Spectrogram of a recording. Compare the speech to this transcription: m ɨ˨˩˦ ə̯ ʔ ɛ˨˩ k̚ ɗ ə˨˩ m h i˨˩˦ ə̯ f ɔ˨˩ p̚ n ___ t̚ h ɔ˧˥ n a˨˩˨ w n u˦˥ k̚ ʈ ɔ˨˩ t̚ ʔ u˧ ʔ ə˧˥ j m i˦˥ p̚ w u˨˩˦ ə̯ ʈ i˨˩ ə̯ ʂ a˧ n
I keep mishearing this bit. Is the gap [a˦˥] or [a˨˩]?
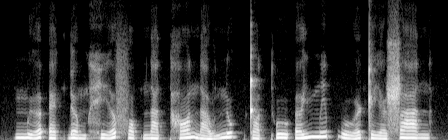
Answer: a˨˩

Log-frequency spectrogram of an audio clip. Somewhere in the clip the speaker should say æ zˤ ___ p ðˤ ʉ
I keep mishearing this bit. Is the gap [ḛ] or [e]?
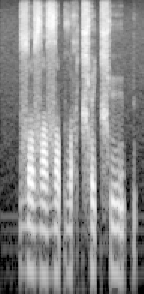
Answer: e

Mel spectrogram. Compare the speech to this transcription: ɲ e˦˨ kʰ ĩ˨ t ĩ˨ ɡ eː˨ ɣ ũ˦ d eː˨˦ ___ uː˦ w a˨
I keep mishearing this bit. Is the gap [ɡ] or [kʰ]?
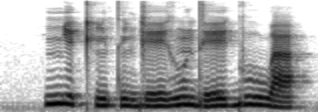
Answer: ɡ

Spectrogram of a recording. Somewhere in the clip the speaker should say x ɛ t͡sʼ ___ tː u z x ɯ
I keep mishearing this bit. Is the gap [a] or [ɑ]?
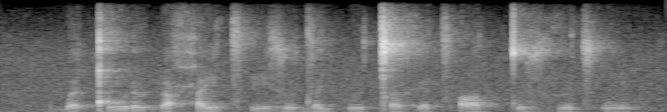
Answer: ɑ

